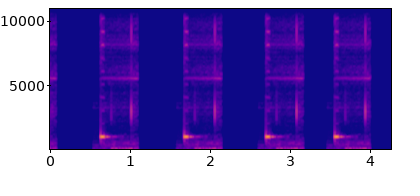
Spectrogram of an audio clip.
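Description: Quiz countdown timer sound effect: short beeping ticks, about one a second, each with a fainter click just after.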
